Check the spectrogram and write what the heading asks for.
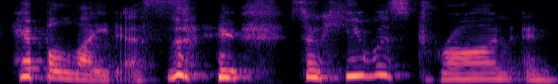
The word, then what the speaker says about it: Hippolytus: sure I get the saints name or the pronunciation of his name right hippolytus so he was drawn and quartered that was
